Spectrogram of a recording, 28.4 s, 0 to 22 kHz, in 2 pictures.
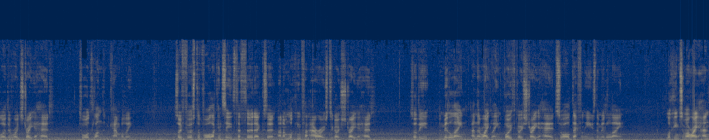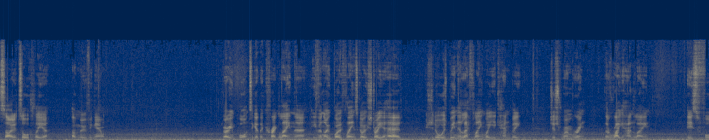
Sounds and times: Speech: 0.0s - 1.0s, 1.6s - 2.6s, 3.6s - 7.4s, 8.3s - 12.5s, 13.4s - 16.3s, 18.6s - 24.6s, 25.2s - 27.2s, 27.9s - 28.3s.

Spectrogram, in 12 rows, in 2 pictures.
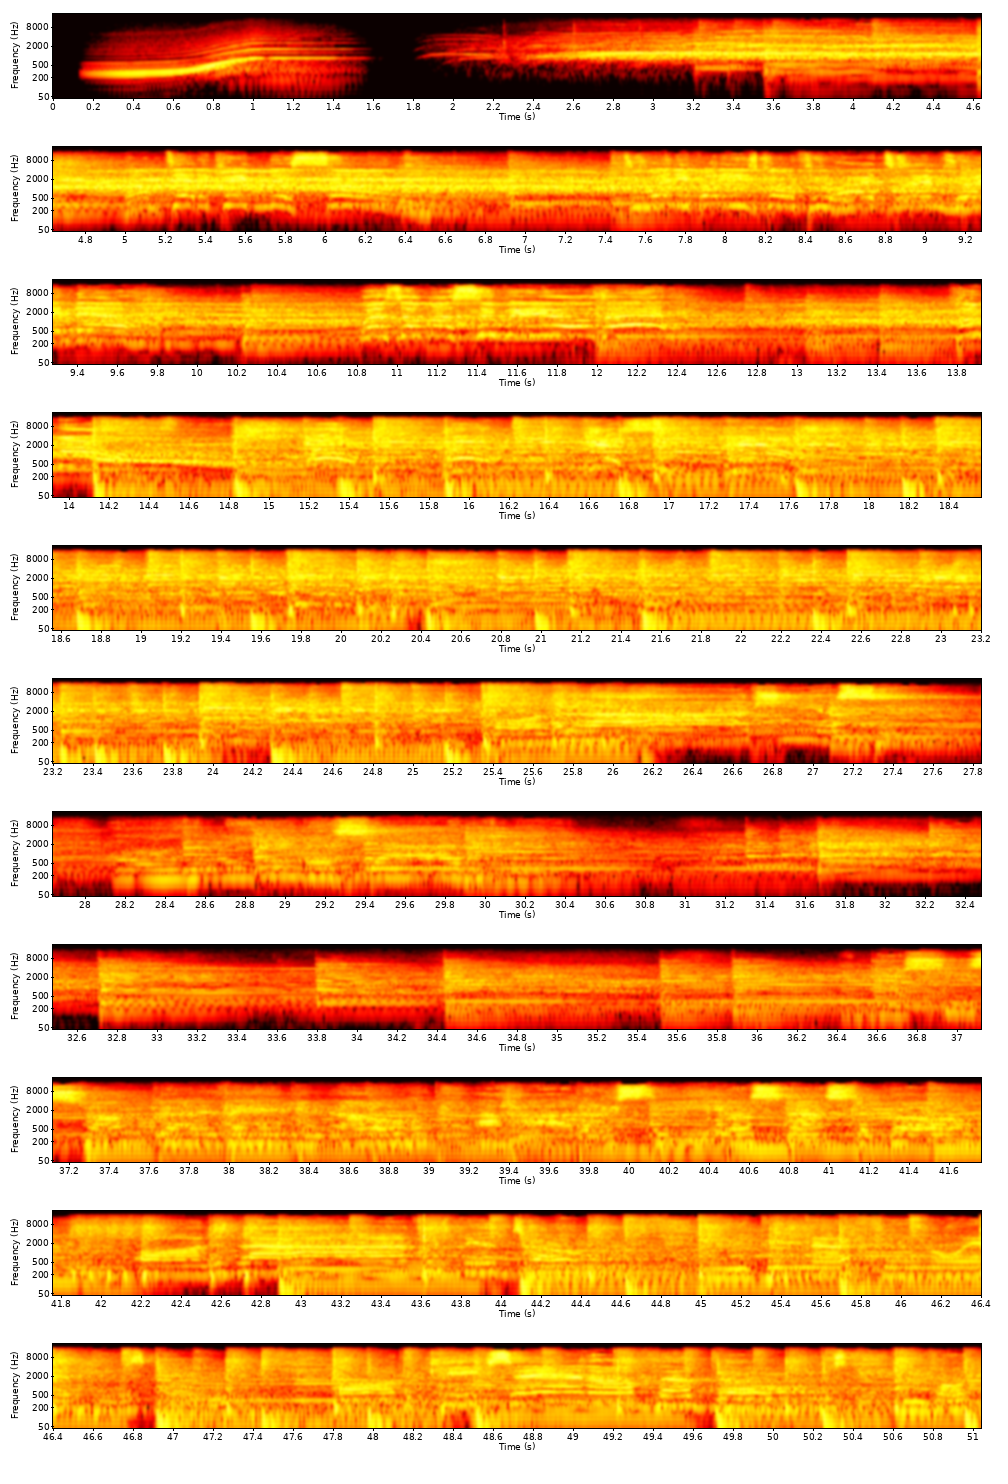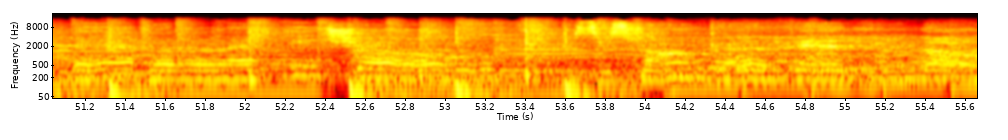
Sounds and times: Music: 2.7s - 55.6s
Speech: 7.5s - 9.8s.

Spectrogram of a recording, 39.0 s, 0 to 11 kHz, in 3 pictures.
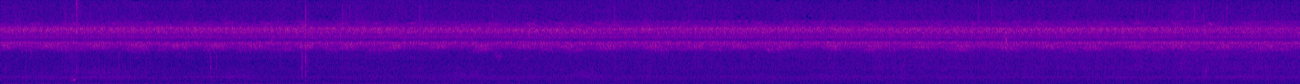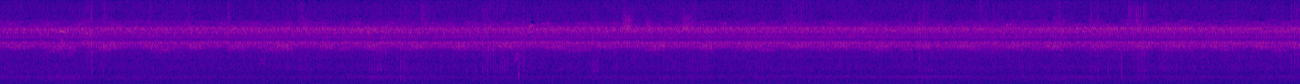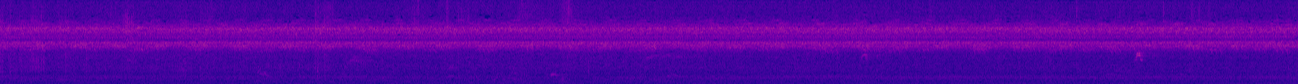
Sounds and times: Insect: 0.0s - 38.9s.

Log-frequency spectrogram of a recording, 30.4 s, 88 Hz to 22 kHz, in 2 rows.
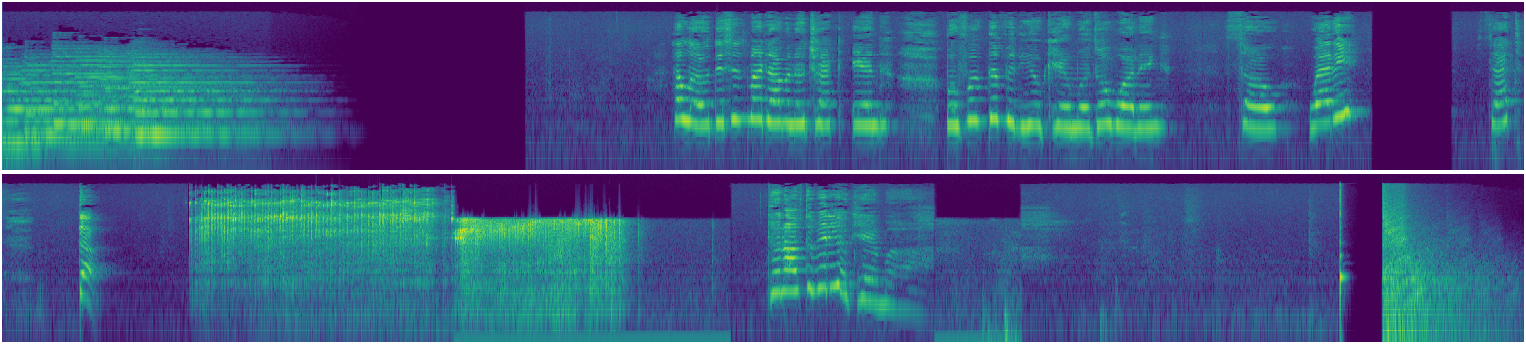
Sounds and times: Speech: 6.7s - 13.7s, 14.8s - 15.3s, 16.0s - 16.3s, 22.9s - 24.5s.

